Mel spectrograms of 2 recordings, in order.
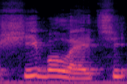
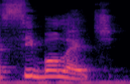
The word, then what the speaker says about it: Xibolete: Era para dizer chibolete e ele dizia cibolete.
